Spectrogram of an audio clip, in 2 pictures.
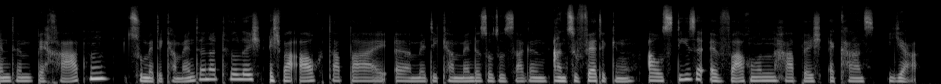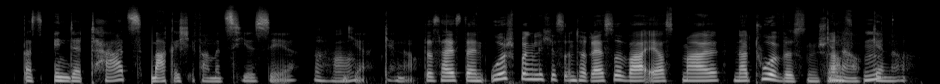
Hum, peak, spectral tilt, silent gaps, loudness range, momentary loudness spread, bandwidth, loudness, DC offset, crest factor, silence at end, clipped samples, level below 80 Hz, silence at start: none; -10 dBFS; -5 dB/octave; none; 5 LU; 11 LU; 17.5 kHz; -30 LUFS; under 0.1%; 20 dB; 0.35 s; under 0.1%; -64 dBFS; 0 s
